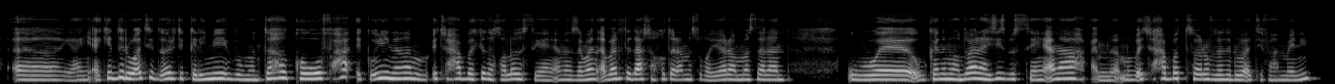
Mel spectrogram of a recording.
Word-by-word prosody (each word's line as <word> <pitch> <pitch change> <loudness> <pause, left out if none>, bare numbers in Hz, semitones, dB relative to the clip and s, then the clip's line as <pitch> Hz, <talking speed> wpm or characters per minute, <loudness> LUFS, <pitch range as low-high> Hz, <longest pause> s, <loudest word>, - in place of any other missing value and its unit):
آآ 210 -1 -2
يعني 200 +1 -7
أكيد 280 +5 0
دلوقتي 275 0 +4
تقدري 255 +3 +1
تتكلمي 260 0 +2
بمنتهى 235 +5 +1
القوة 260 -2 +4
في 270 - -6
حقِك، 260 -8 -4
قولي 265 +6 +4
إن 275 - +7
أنا 270 +1 +4
ما 255 -2 +2
بقيتش 265 +2 -7
حابة 250 0 0
كده 245 0 0
خلاص، 240 +1 -3
يعني 200 -1 -6
أنا 220 +1 -4
زمان 215 +3 -1
قبلت 255 +3 0
ده 245 -2 +3
عشان 240 -2 -3
خاطر 235 -2 -4
أنا 230 - -4
صغيرة 220 0 -3
مثلًا 220 -1 -2 0.6
و 220 0 0 0.4
وكان 235 +4 -2
الموضوع 245 +2 +4
لذيذ 245 +2 0
بس 245 -2 -7
يعني 210 0 0
أنا 265 +1 +2
م - - -6 0.2
ما 215 - -4
بقيتش 245 +5 -3
حابة 270 +1 -1
التصرف 245 -3 -2
ده 225 0 0
دلوقتي، 215 -1 -2
فاهماني؟ 205 +7 -5
240 Hz, 195 wpm, -25 LUFS, 215-260 Hz, 0.6 s, إن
